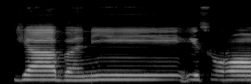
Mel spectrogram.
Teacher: مثلاً یا بنی اسرائیل، یہاں یا بنی پر چھوٹی مد ہے اس لیے اسے 3 الف مقدار اور را پر بڑی مد ہے اس لیے اس کو 5 سے 7 الف مقدار تک کھینچا جاتا ہے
